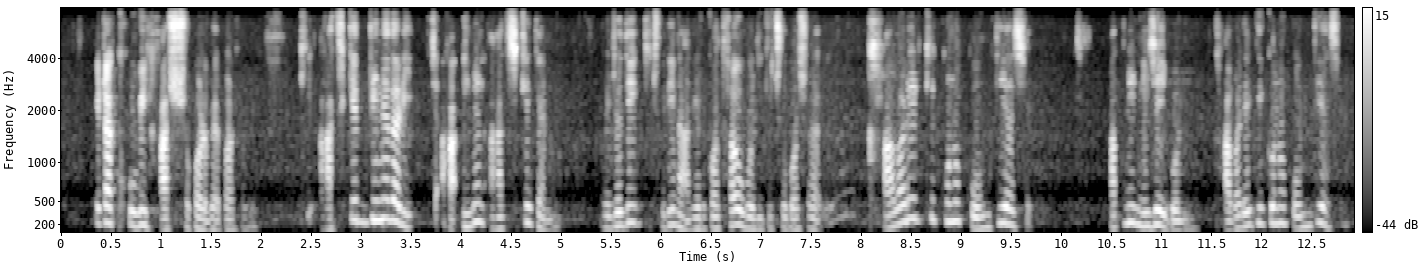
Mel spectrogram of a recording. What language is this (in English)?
Bangla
